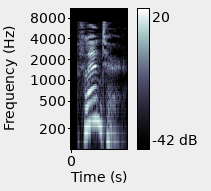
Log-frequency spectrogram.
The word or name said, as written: plantar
